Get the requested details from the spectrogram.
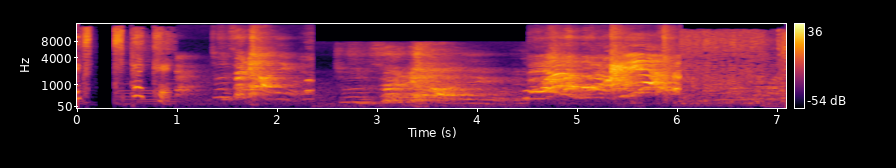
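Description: Young women talk and laugh loudly nearby.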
